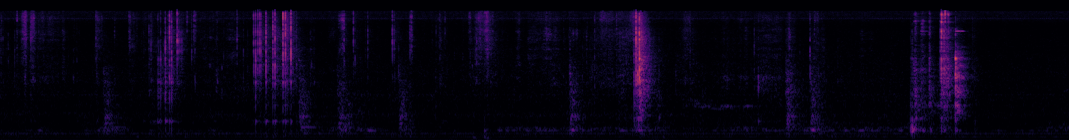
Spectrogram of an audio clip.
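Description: Faint rustling and scattered light clicks of stiff rolled-newspaper tubes being woven by hand around a glass jar, the tubes brushing against one another and tapping the glass. The sharpest click comes about six seconds in, with a short cluster near the end.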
